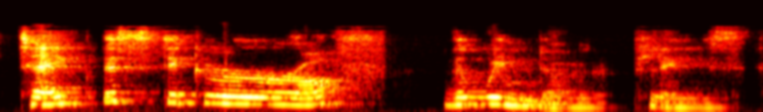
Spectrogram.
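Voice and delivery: British-Australian linking R in "sticker off"; British-Australian model sentence; British-Australian accent. Shown as a demonstration. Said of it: "British, Australian R".

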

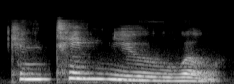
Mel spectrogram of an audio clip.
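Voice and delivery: continual very slowly, syllable by syllable; slow breakdown. Shown as a demonstration. Teacher breaking the word down for learners, very slow continual. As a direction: stretch continual out, stressing TIN. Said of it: "And tin is the stressed syl".

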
